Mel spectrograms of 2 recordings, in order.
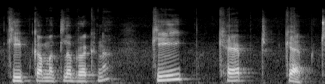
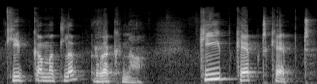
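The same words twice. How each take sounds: The two takes are said the same way.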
